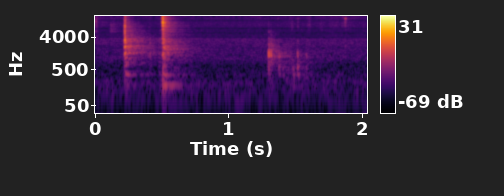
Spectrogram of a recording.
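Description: A few light clicks and taps of wristwatches being handled: a steel-bracelet watch set down on a wooden desk and a steel-cased, suede-strapped watch lifted from its box onto the wrist. Two sharper clicks come near the start and two softer ones follow past the middle.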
